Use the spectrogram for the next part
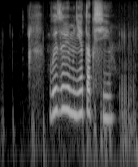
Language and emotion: Russian, neutral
